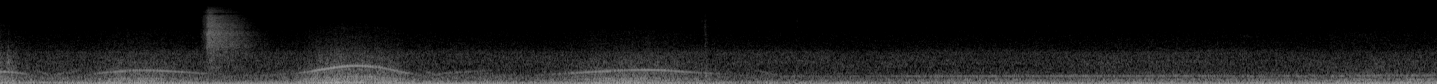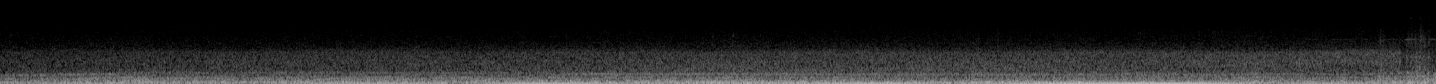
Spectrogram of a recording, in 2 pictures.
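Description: A bus engine rumbles and whines steadily as the bus pulls away.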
